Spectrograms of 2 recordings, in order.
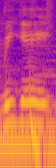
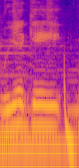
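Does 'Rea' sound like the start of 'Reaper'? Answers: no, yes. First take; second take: yes; no. First: 'Rea' is said like the start of 'Reaper'. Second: 'Rea' is said unlike the start of 'Reaper'. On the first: The speaker calls it right. "the correct way is Regate" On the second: The speaker calls it wrong. "I pronounce in the videos Reagate"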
